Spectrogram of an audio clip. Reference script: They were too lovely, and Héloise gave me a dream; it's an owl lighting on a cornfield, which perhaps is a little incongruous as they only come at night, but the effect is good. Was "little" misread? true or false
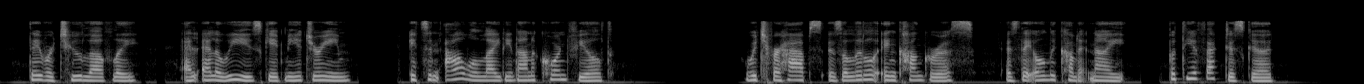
false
